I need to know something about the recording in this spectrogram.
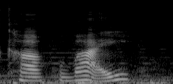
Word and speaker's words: Kauai: And Kauai is Kauai, one of the Hawaiian Islands.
